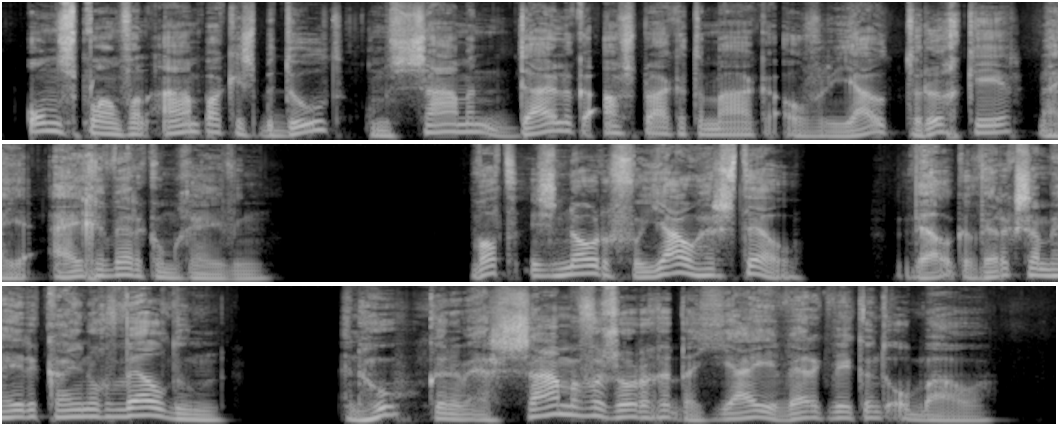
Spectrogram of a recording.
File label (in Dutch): zakelijke commercial, voice-overs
